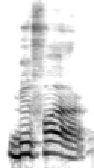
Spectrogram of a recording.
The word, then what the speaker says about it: defer: देखिए डी का उच्चारण क्या कर रहे हैं, डे, और ई को देखिए यहाँ पर ई पढ़ेंगे, FE को भी फ पढ़ते हैं और आर को रे। डिफर क्या पढ़ते हैं, डिफर, डिफर होता है देर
